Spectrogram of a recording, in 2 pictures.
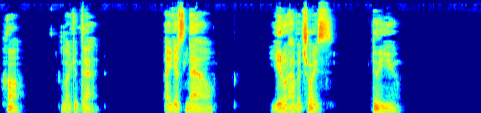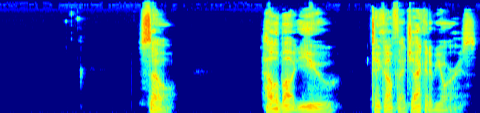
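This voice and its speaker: Man acting a very deep, sarcastic werewolf. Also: a little mellow, no echo, full character voice. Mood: teasing, flirtatious. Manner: teasing, sarcastic, slow drawl with lingering pauses. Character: sarcastic flirtatious captive male werewolf patient. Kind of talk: ASMR roleplay acting.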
